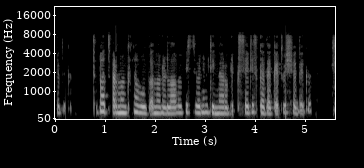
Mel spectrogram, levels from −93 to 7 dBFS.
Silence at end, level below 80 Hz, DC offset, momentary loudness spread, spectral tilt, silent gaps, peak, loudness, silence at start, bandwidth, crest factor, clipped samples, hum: 0 s; -76 dBFS; under 0.1%; 15 LU; -5.5 dB/octave; 0.43-0.76 s, 5.30-5.53 s; -14 dBFS; -33 LUFS; 0.05 s; 8.2 kHz; 20 dB; under 0.1%; none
